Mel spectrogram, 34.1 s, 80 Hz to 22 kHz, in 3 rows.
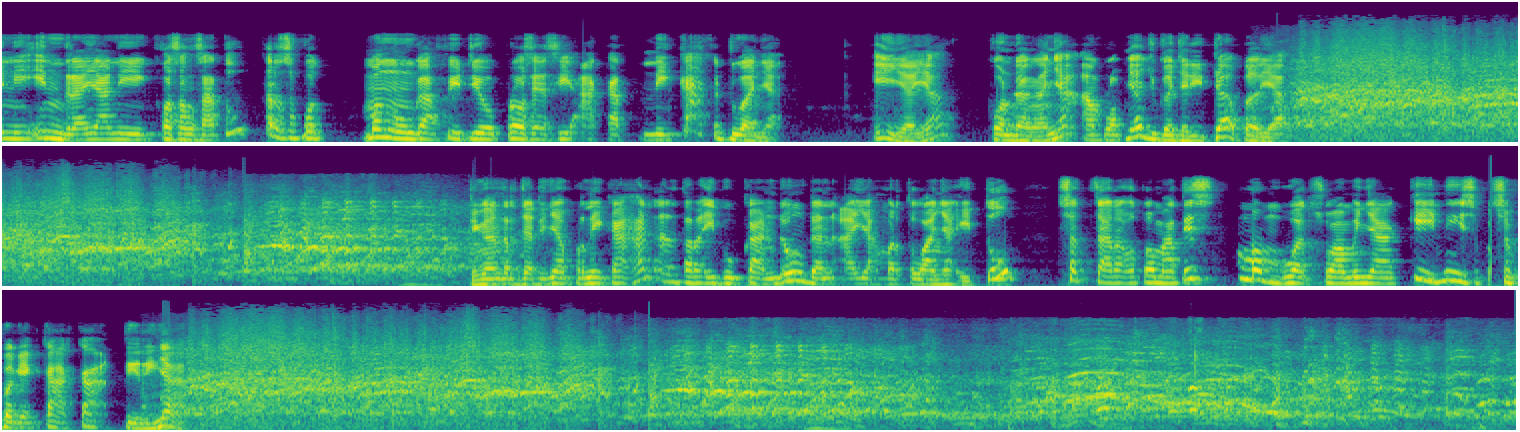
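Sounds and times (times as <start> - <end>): people laughing: 9.4 - 15.3, 23.8 - 34.0.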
